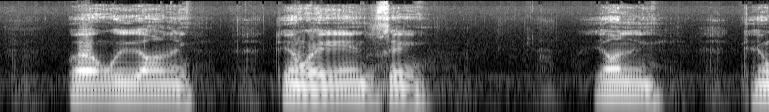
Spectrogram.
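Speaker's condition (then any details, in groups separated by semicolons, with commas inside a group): Multiple sclerosis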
